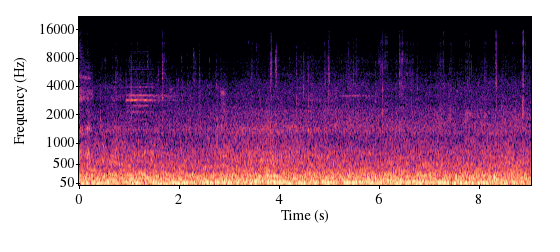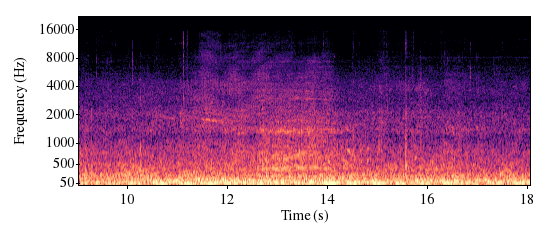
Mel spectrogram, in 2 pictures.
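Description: Busy city street ambience: a steady low rumble of traffic, with passers-by talking indistinctly and one voice passing close about two-thirds of the way in.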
